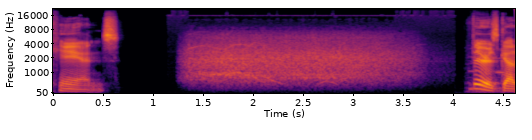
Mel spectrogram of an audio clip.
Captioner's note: applause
